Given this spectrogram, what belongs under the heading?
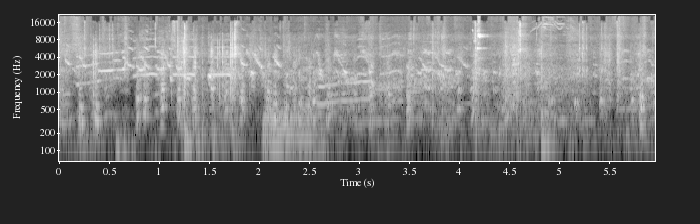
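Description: Decorative chickens and chicks clucking nearby, a busy scatter of short clucks and peeps with one longer drawn-out call, irregular and close, no speech over it.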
